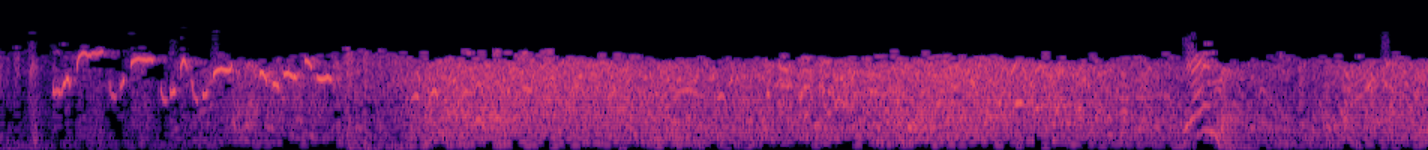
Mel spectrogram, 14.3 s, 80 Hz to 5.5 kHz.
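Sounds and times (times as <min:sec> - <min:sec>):
broad wash of crowd-like noise: 0:00.0 - 0:14.2
laughter: 0:00.3 - 0:14.2
whistled melody of gliding wavering notes: 0:00.4 - 0:04.2.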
